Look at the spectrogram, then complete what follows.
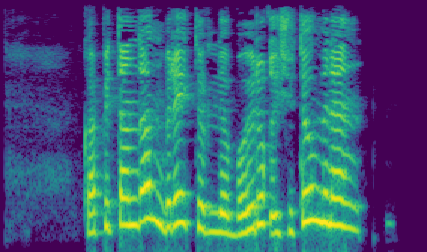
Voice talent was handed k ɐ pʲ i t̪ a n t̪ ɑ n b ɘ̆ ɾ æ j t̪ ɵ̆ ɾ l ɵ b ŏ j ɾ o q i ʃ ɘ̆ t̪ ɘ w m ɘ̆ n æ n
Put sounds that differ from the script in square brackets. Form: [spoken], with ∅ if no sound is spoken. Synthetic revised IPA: k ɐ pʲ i t̪ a n [d̪] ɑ n b ɘ̆ ɾ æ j t̪ ɵ̆ ɾ l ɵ b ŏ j ɾ o q i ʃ ɘ̆ t̪ ɘ w m ɘ̆ n æ n

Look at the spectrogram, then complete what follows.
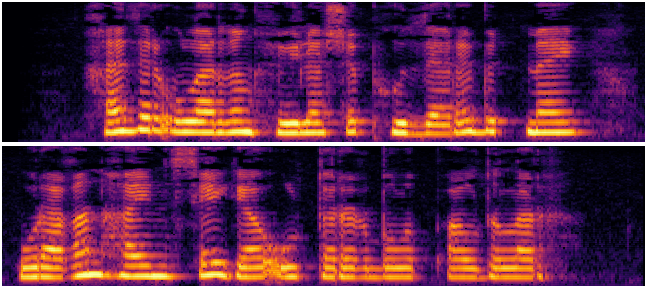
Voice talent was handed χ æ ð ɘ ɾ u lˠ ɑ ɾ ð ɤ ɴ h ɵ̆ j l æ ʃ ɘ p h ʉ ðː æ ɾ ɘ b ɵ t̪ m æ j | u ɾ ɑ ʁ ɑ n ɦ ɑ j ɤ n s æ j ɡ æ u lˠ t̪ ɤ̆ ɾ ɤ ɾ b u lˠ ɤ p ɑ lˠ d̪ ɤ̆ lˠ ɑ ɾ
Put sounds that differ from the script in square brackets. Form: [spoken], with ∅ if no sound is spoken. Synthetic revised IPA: χ æ ð ɘ ɾ u lˠ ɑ ɾ ð ɤ ɴ h ɵ̆ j l æ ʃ ɘ p h ʉ ðː æ ɾ ɘ b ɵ t̪ m æ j | u ɾ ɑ ʁ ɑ n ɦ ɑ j ɤ n s æ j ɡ æ u lˠ t̪ ɤ̆ ɾ ɤ ɾ b u lˠ ɤ p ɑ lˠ d̪ ɤ̆ lˠ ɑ ɾ

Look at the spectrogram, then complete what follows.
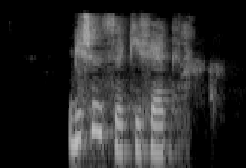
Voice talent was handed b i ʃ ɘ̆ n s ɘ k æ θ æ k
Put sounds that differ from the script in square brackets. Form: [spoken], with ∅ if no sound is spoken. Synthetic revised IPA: b i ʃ ɘ̆ n s ɘ k [i] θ æ k

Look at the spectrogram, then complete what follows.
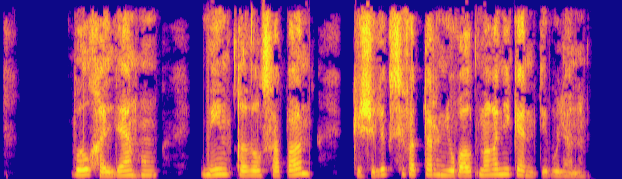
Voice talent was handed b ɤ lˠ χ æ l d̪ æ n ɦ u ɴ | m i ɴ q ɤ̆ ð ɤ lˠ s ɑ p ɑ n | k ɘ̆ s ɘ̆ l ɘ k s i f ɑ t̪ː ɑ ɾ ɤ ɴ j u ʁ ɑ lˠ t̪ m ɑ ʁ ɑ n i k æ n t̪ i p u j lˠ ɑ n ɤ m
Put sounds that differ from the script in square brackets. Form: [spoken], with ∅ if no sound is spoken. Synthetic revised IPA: b ɤ lˠ χ æ l d̪ æ n ɦ u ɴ | m i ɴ q ɤ̆ ð ɤ lˠ s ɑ p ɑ n | k ɘ̆ [ʃ] ɘ̆ l ɘ k s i f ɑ t̪ː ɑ ɾ ɤ [n] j u ʁ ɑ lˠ t̪ m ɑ ʁ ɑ n i k æ n t̪ i p u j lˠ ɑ n ɤ m

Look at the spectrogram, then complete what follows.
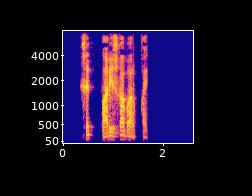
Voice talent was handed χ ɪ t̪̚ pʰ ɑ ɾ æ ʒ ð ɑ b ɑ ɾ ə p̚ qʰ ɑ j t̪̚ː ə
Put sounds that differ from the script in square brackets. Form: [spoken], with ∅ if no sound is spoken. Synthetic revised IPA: χ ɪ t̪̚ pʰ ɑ ɾ [i] ʒ [ʁ] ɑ b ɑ ɾ ə p̚ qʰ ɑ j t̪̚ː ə

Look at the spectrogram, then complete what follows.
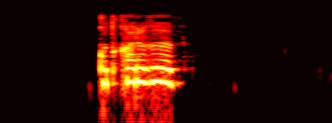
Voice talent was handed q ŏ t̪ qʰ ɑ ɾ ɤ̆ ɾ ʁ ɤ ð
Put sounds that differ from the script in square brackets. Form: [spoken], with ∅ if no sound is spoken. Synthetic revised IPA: q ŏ t̪ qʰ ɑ ɾ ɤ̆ [∅] ʁ ɤ ð

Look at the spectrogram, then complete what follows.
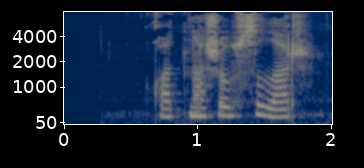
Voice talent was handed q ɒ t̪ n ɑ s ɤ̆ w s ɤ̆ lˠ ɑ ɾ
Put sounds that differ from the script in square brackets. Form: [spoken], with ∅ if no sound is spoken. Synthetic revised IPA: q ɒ t̪ n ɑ [ʃ] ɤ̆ w s ɤ̆ lˠ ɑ ɾ

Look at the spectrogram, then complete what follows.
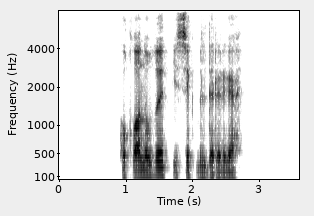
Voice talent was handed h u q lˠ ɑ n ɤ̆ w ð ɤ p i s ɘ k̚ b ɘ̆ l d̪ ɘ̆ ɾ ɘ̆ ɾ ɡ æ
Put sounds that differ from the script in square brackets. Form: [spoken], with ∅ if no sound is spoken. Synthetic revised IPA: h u q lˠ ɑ n ɤ̆ w ð ɤ p i s ɘ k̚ b ɘ̆ l d̪ ɘ̆ ɾ ɘ̆ ɾ ɡ æ

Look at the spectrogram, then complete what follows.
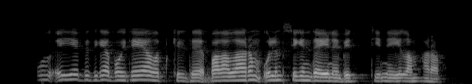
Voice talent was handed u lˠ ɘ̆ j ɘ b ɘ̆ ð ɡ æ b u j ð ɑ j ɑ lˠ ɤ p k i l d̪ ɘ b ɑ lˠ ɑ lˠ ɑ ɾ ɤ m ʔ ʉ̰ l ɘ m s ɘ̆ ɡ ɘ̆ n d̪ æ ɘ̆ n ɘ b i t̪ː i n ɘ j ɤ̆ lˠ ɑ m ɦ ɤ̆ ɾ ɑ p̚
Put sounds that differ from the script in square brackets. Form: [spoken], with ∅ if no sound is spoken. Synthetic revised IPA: u lˠ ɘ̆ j ɘ b ɘ̆ ð ɡ æ b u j ð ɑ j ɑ lˠ ɤ p k i l d̪ ɘ b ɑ lˠ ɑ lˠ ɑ ɾ ɤ m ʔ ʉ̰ l ɘ m s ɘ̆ ɡ ɘ̆ n d̪ æ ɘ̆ n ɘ b i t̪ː i n ɘ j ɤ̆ lˠ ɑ m ɦ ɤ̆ ɾ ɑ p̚

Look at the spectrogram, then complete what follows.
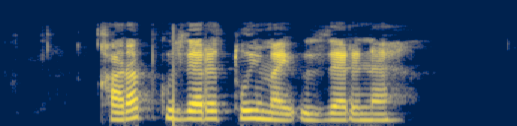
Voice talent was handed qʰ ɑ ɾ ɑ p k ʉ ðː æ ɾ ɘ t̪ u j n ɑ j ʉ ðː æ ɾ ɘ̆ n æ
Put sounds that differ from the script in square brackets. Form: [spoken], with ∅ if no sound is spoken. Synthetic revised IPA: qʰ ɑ ɾ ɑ p k ʉ ðː æ ɾ ɘ t̪ u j [m] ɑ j ʉ ðː æ ɾ ɘ̆ n æ

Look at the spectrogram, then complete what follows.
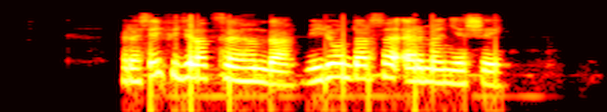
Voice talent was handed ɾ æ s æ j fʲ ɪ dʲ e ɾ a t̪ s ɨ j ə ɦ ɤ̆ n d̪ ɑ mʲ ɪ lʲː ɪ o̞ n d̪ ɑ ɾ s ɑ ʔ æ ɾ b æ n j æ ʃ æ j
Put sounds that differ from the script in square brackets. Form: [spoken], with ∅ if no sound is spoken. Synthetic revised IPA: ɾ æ s æ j fʲ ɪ dʲ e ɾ a t̪ s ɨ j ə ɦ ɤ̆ n d̪ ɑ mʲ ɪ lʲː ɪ o̞ n d̪ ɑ ɾ s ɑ ʔ æ ɾ [m] æ n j æ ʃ æ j

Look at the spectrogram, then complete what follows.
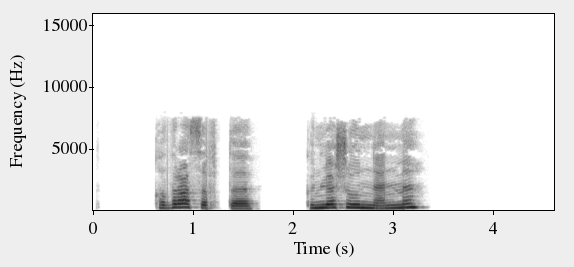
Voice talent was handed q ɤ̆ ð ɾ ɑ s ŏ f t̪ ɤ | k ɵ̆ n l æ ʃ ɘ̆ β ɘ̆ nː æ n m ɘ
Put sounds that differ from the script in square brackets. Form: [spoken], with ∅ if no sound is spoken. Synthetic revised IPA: q ɤ̆ ð ɾ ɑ s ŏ f t̪ ɤ | k ɵ̆ n l æ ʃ ɘ̆ [w] ɘ̆ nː æ n m ɘ

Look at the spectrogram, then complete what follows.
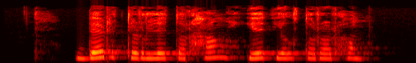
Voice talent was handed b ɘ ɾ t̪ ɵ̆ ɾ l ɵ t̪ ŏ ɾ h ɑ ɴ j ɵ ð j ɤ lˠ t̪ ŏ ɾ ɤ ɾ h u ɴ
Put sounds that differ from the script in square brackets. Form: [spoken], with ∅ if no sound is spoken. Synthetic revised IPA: b ɘ ɾ t̪ ɵ̆ ɾ l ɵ t̪ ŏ ɾ h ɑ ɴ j ɵ ð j ɤ lˠ t̪ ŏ ɾ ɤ ɾ h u ɴ

